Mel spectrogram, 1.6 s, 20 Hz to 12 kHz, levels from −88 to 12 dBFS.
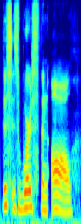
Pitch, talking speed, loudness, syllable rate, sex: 175 Hz, 185 wpm, -15 LUFS, 4.0 syllables/s, female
